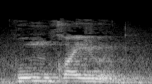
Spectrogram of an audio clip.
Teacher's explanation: huruf mim dibaca dengan jelas tanpa ada sebarang gunah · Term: izhar syafawi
